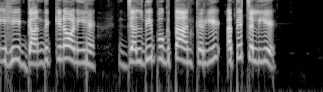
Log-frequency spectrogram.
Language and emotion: Punjabi, disgusted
